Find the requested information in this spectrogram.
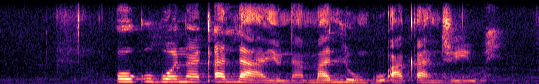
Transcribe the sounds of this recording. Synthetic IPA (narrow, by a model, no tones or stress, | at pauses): ok̬ʼuɓɔnak̬ʼalajɔnamaluŋɡʱuʔak̬ʼand͡ʒʱiːwɛ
